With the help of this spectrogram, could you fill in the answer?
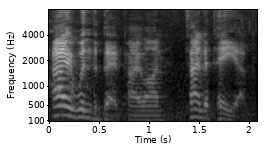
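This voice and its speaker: A man's voice: medium pitch, big pitch swings, a little fast, bright, forceful tone, slight background noise. A man streaming a game with casual, playful, rambling commentary, often repeating his phrases. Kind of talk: casual live playthrough commentary.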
